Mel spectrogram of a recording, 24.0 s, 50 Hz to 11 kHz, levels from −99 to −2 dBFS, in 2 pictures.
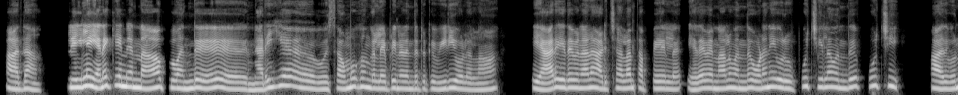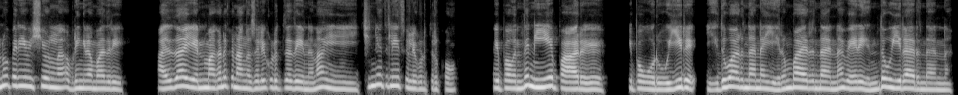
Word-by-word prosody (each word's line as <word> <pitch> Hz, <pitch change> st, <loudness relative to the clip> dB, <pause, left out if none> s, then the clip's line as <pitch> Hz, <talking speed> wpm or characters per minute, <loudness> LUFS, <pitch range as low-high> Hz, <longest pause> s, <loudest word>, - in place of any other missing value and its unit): அதான். 200 Hz, -1 st, 0 dB, 0.4 s
இல்ல 240 Hz, -, +6 dB
இல்ல 280 Hz, +3 st, +7 dB
எனக்கு 265 Hz, +4 st, +3 dB
என்னன்னா? 240 Hz, -6 st, +5 dB, 0.2 s
இப்ப 235 Hz, -1 st, -5 dB
வந்து 215 Hz, +3 st, +2 dB, 0.7 s
நெறைய 240 Hz, +10 st, 0 dB, 0.7 s
சமூகங்கள்ல 220 Hz, 0 st, 0 dB
எப்படி 220 Hz, +2 st, -3 dB
நடந்துட்டு 200 Hz, -1 st, -4 dB
இருக்கு 205 Hz, +1 st, -7 dB
வீடியோலலாம், 195 Hz, -3 st, -2 dB, 0.6 s
யாரு 190 Hz, +6 st, +4 dB
எதை 235 Hz, 0 st, +1 dB
வேணாலும் 230 Hz, +1 st, +2 dB
அடிச்சாலாம் 220 Hz, +3 st, -3 dB
தப்பே 210 Hz, +1 st, -5 dB
இல்ல. 200 Hz, -1 st, -4 dB, 0.2 s
எத 190 Hz, -, -1 dB
வேணாலும் 220 Hz, +1 st, -1 dB
வந்து 210 Hz, +1 st, -2 dB
உடனே 235 Hz, +4 st, 0 dB
ஒரு 220 Hz, -, 0 dB
பூச்சியில 255 Hz, -1 st, -4 dB
வந்து 230 Hz, +2 st, -2 dB, 0.2 s
"பூச்சி 285 Hz, 0 st, -3 dB, 0.6 s
அது 200 Hz, -1 st, 0 dB
ஒண்ணும் 285 Hz, +5 st, +1 dB
பெரிய 285 Hz, 0 st, +2 dB
விஷயம் 260 Hz, +1 st, 0 dB
இல்ல" 235 Hz, -1 st, +2 dB
அப்டிங்கிற 220 Hz, 0 st, -1 dB
மாரி. 200 Hz, -2 st, -1 dB, 0.5 s
அதுதான் 250 Hz, +7 st, +2 dB
என் 230 Hz, +1 st, +2 dB
மகனுக்கு 250 Hz, +4 st, -1 dB
நாங்க 220 Hz, -2 st, 0 dB
சொல்லிக் 225 Hz, +2 st, -3 dB
குடுத்தது 225 Hz, -1 st, -3 dB
என்னன்னா? 195 Hz, +5 st, -1 dB
இ -, -, -1 dB, 0.4 s
சின்னதுலேயே 290 Hz, 0 st, 0 dB
சொல்லிக் 215 Hz, -4 st, -2 dB
குடுத்துருக்கோம். 190 Hz, -2 st, -9 dB, 0.5 s
"இப்ப 220 Hz, +1 st, -1 dB
வந்து 215 Hz, +7 st, +2 dB
நீயே 250 Hz, +3 st, +5 dB
பாரு. 200 Hz, -2 st, +3 dB, 0.5 s
இப்ப 215 Hz, -, -5 dB
ஒரு 185 Hz, -1 st, 0 dB
உயிரு. 230 Hz, +4 st, +2 dB, 0.3 s
எதுவா 245 Hz, +8 st, +3 dB
இருந்தா 230 Hz, -1 st, +2 dB
என்ன? 220 Hz, -1 st, +1 dB, 0.2 s
எறும்பா 225 Hz, +6 st, +2 dB
இருந்தா 210 Hz, -1 st, 0 dB
என்ன? 200 Hz, +3 st, -1 dB
வேறு 205 Hz, 0 st, +1 dB
எந்த 190 Hz, +6 st, -1 dB
உயிரா 220 Hz, -1 st, +2 dB
இருந்தா 190 Hz, -1 st, -2 dB
என்ன? 175 Hz, 0 st, -3 dB
220 Hz, 160 wpm, -23 LUFS, 205-245 Hz, 0.7 s, இல்ல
